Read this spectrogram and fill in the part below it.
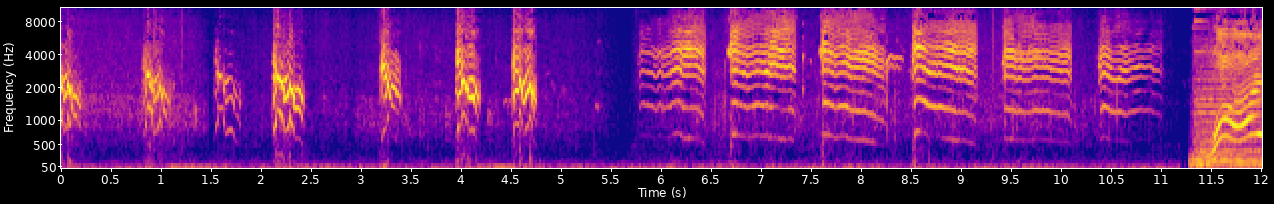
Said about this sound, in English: Parasitic Jaeger.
